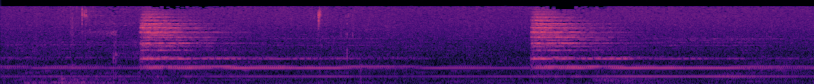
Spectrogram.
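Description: A church bell rings out with two strong strikes about three seconds apart, each leaving a long, shimmering hum that sustains between them. No voices are heard.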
